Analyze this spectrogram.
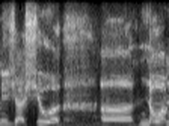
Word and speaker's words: Yeshua: Correct pronunciation is Yeshua.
